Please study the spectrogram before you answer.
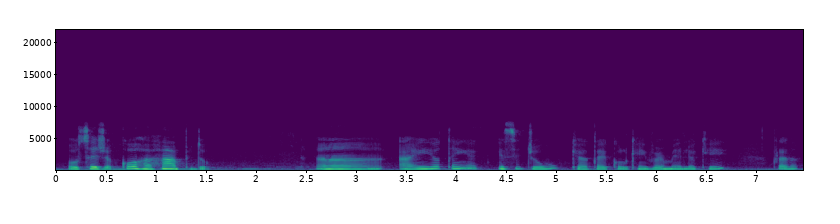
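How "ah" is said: ordinary delivery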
